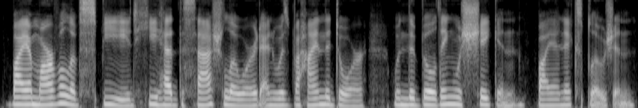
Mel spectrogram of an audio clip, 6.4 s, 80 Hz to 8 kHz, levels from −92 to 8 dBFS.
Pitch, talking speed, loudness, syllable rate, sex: 175 Hz, 215 wpm, -18 LUFS, 5.3 syllables/s, female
